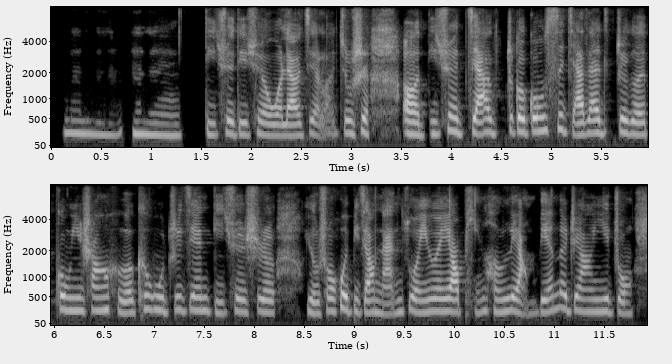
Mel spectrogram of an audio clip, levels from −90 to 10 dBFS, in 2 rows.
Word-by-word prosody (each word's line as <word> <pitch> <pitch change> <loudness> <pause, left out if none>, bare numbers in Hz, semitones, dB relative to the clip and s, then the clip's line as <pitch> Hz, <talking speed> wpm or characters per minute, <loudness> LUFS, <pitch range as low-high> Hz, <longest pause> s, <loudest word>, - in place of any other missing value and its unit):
嗯 230 -1 -7 0.5
嗯， 205 -3 -7 0.3
的 205 -2 -8
确 225 +1 0
的 210 0 -4
确， 210 0 -1
我 195 0 -1
了 190 0 +4
解 205 +2 -2
了。 205 - -12
就 230 -1 -2
是， 250 +1 +4 0.3
呃， 220 -2 +6
的 220 +3 -8
确 255 +2 +1
夹 215 +2 +6
这 265 - -2
个 255 -2 +5
公 260 +3 +3
司 295 +2 +9
夹 210 -5 +3
在 235 +1 +2
这 245 +2 -1
个 210 -2 -1
供 240 +3 0
应 240 0 -2
商 240 0 +1
和 205 -3 -4
客 265 +5 -5
户 250 -1 -3
之 250 +3 -6
间， 240 -1 -3
的 200 -2 -9
确 220 +1 -3
是 210 -1 -1 0.3
有 210 -4 -4
时 230 - -4
候 225 - -1
会 265 - +5
比 225 -3 -7
较 210 0 +4
难 195 +1 -2
做， 225 -1 -3
因 215 +2 -1
为 230 0 0
要 220 -1 +5
平 220 0 -10
衡 225 0 -6
两 210 -5 -1
边 220 +4 -3
的 265 -3 -3
这 250 - -2
样 220 0 -3
一 225 +1 -4
种 190 -1 -7
220 Hz, 275 characters per minute, -20 LUFS, 210-240 Hz, 0.5 s, 司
